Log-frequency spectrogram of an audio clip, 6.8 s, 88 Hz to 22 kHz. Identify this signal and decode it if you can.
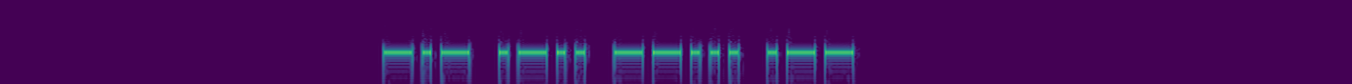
Morse code, heard as a keyed tone, about 25 wpm, 700 Hz. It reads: KL7W
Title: DXCC-100 Call Signs - 4 Characters - Repeated 3x - 25wpm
